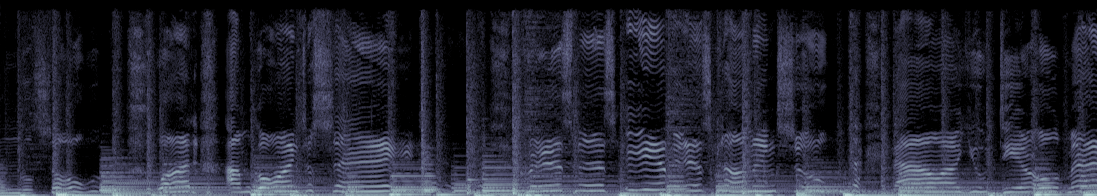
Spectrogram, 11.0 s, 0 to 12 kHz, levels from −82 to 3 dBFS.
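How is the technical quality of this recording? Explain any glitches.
There are no glitches to explain in this recording.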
